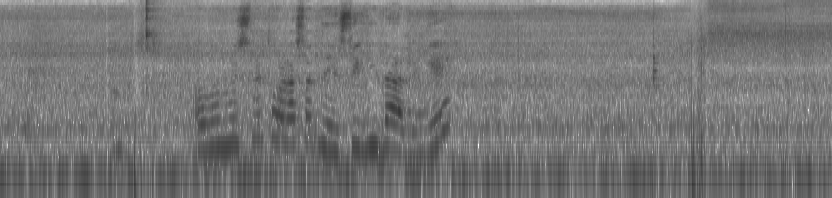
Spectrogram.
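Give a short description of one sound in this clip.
A metal cup clinks against a pan.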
